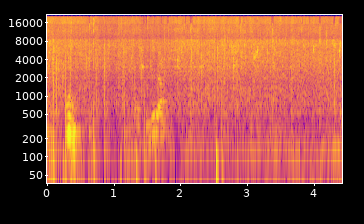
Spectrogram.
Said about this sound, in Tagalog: Lagay na natin yung bawang sibuyas.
